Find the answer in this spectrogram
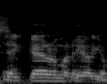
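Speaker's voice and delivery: put-on Jamaican accent. Voicing a character offering a jungle healing draft: jamaican accent. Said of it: "Jamaican voice".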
